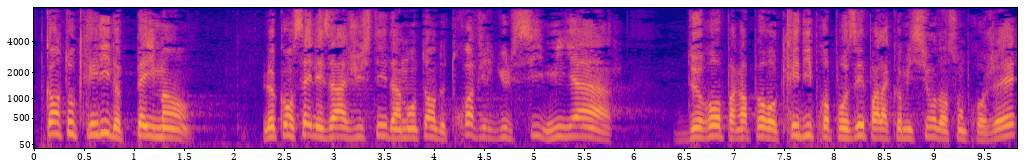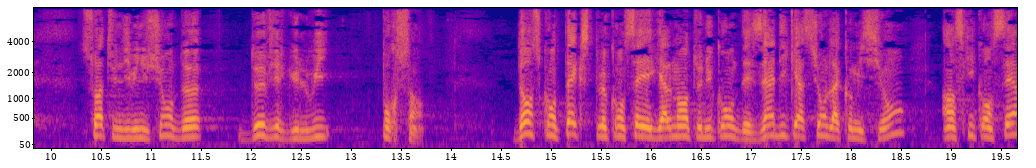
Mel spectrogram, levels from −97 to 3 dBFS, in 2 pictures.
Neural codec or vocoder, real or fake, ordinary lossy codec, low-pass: none; real; none; none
